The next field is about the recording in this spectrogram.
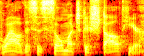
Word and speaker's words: Gestalt: Gestalt, yeah. Gestalt. It's a German word. It's a German word for structure, okay.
